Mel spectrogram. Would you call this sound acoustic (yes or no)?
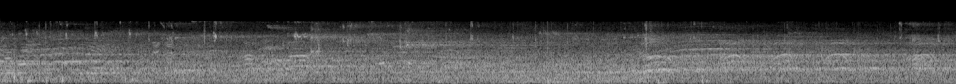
yes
